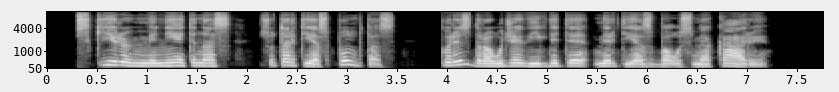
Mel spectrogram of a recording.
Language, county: Lithuanian, Kaunas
